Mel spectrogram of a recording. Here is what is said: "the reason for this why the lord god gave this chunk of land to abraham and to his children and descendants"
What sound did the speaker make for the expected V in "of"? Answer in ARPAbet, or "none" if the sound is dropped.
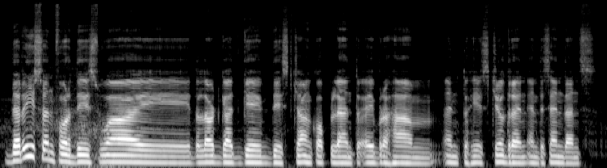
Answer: P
